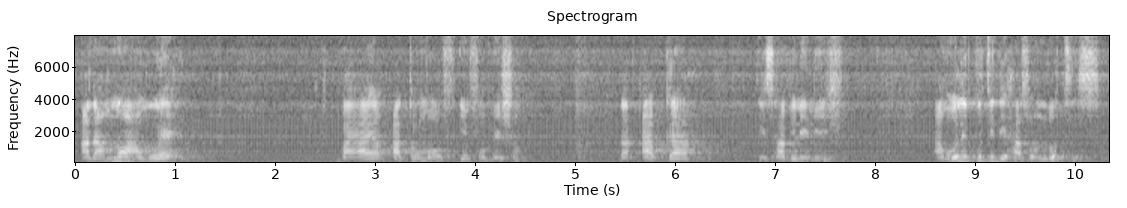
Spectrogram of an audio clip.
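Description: A man with a Nigerian accent raising a formal point of order in parliament, deliberately, in short broken phrases. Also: on the high side, a bit bright. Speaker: lawmaker, minority leader. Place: large indoor legislative chamber. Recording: echoey hall with mains hum.

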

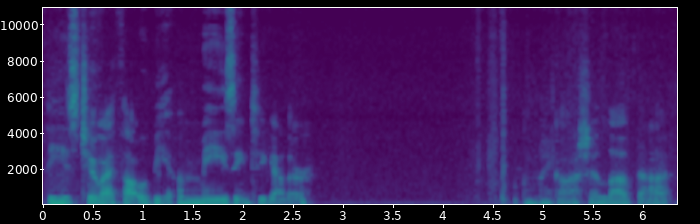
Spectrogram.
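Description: A woman casually showing fabric in her home sewing studio, her voice crackly from a cold, often dropping to a soft whisper. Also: mid-range voice, flat delivery, measured pace, creaky. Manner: soft-spoken, drifts into whispers when admiring fabric. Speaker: sewing vlogger. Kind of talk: casual fabric haul chat.

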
